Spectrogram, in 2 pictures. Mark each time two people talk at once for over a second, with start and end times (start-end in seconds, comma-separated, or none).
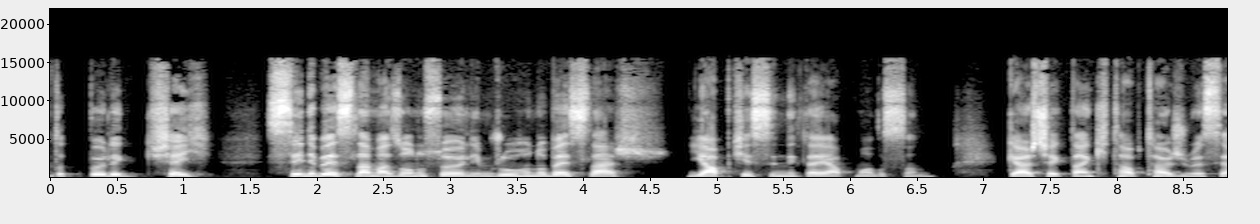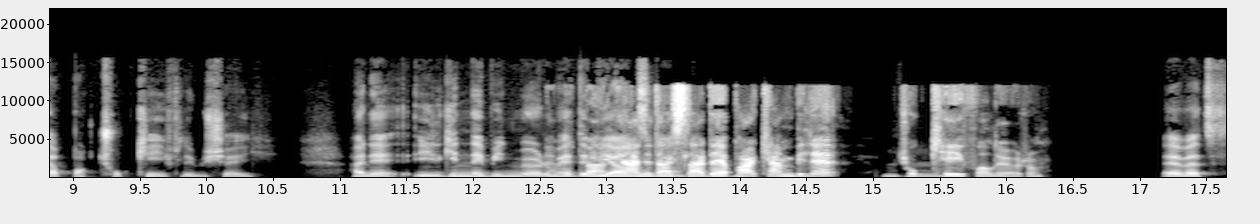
12.5-14.1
